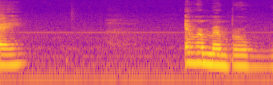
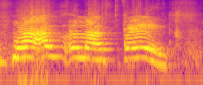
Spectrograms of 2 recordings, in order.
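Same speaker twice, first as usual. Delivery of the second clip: loud laughing protest; 6 semitones higher, 12 dB louder than usual. Real, not acted. Friend in her face.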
